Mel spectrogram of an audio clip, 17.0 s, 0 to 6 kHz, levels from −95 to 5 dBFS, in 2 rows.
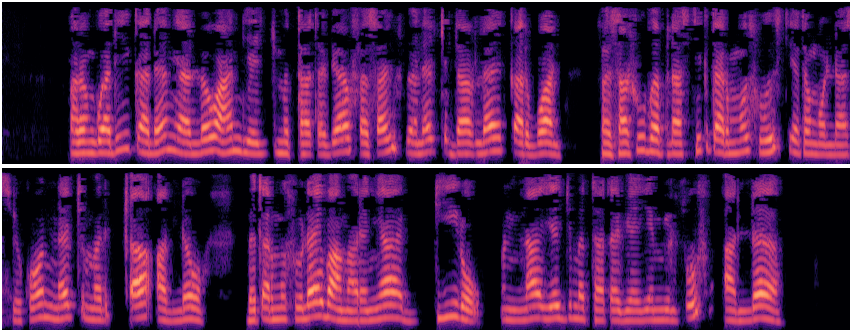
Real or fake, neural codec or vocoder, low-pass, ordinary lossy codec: fake; codec, 16 kHz, 4 kbps, X-Codec, HuBERT features, trained on general audio; 5.4 kHz; MP3, 24 kbps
